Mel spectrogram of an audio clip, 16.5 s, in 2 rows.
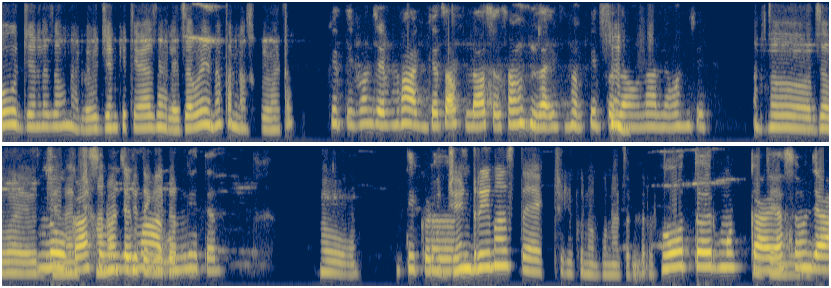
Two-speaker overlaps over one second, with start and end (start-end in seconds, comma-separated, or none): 8.7-10.1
